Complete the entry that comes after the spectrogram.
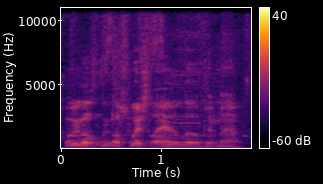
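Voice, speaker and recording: Deep-voiced interviewer, relaxed, faint music behind. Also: male voice, racing. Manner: easygoing, repeats "that's what's up". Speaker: interview host. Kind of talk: casual interview. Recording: roomy, distant mic, music behind.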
